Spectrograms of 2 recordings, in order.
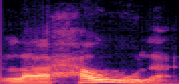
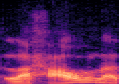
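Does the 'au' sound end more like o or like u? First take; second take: u; o. First: The diphthong ends clearly toward a u sound. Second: The diphthong is flattened toward an o sound. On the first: The speaker calls it right. "tapi la haula" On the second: The speaker calls it wrong. "tidak la haula"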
